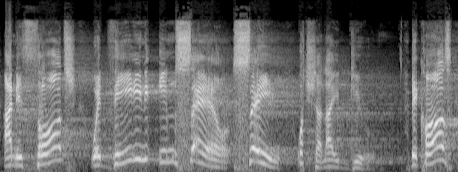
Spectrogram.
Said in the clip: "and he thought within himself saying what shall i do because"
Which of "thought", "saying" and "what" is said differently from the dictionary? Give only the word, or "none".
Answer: none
